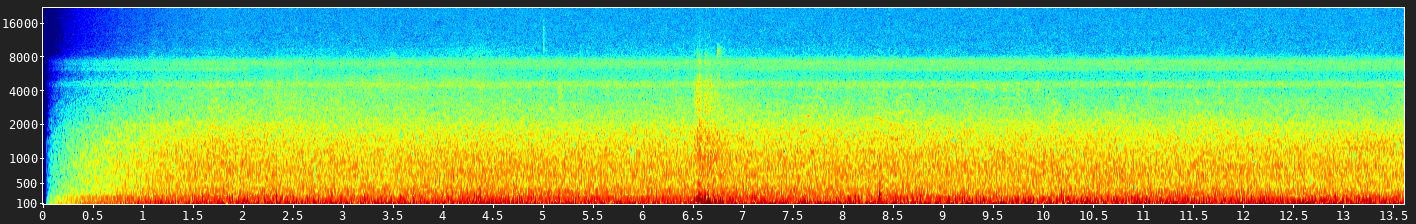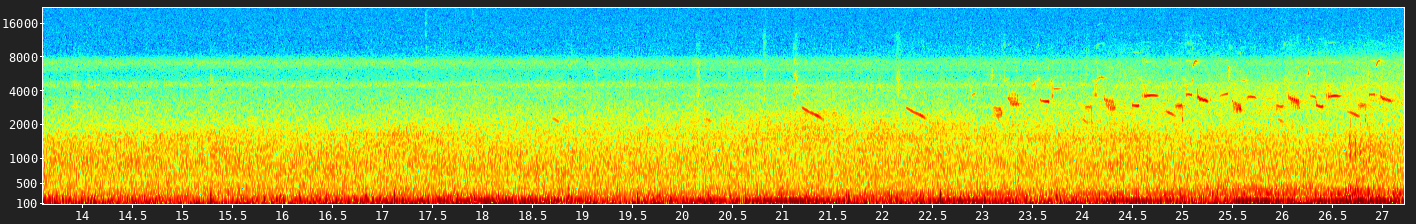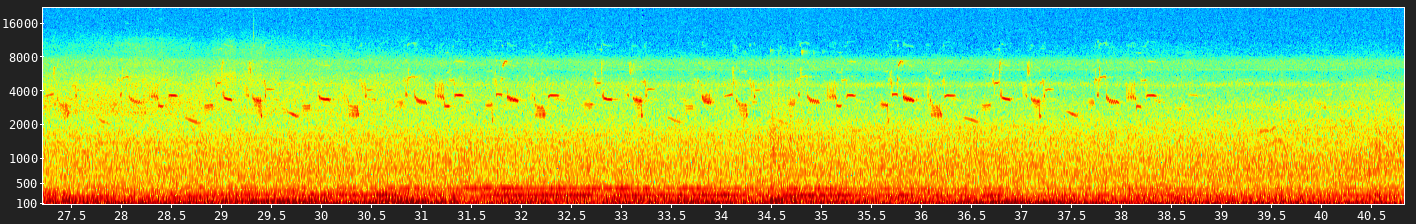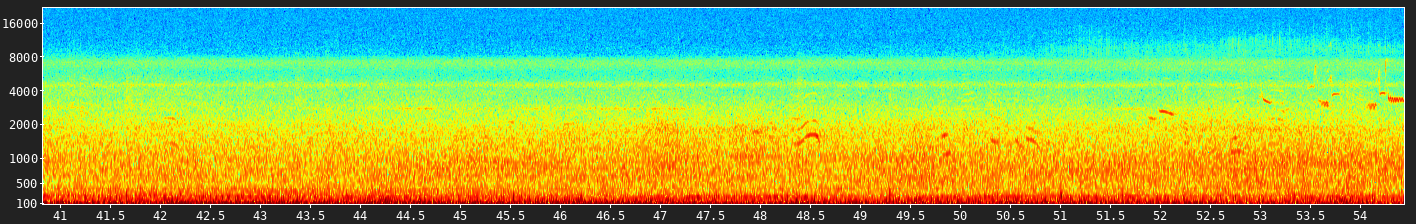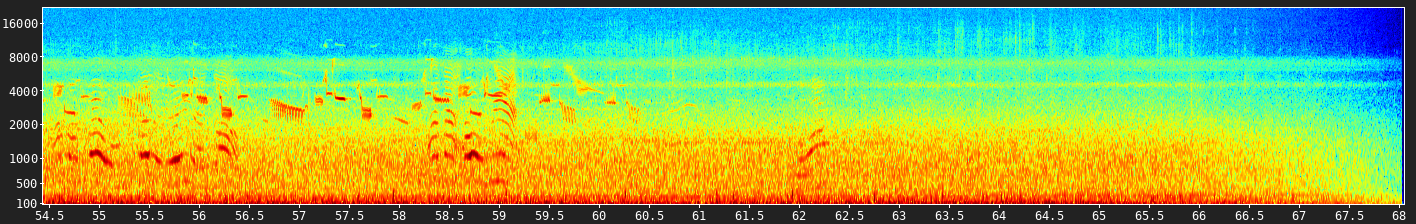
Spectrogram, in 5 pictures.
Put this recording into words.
Riverside Park, Birds singing, Zoom H4n +Rode NT4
